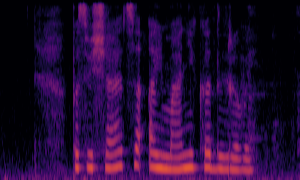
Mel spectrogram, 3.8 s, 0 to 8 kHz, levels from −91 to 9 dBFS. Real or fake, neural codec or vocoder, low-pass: real; none; 7.2 kHz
